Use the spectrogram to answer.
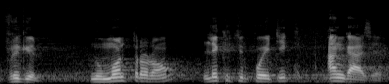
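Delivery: low, measured dictation with pauses between chunks. Shown as a demonstration. Teacher dictating an essay plan to pupils, measured dictation. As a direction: dictate it phrase by phrase, pitched low.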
